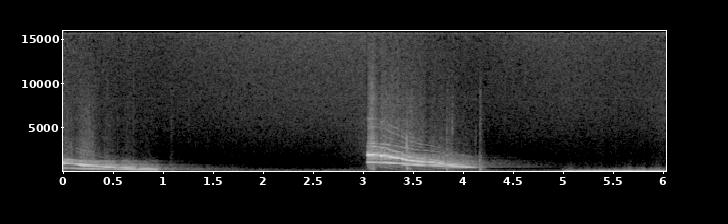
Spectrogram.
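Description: Musical score: a falling synthesizer glide lasting about a second at the start, and a second one about three seconds in. A low steady drone comes in near the end.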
